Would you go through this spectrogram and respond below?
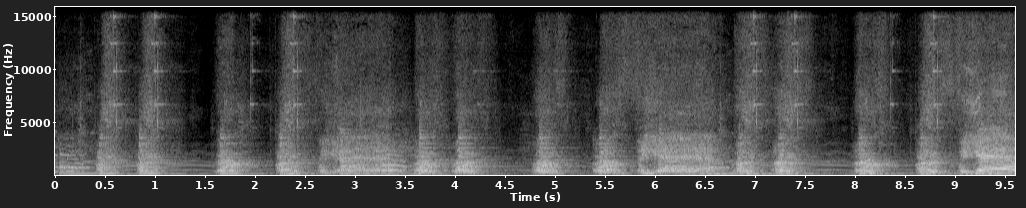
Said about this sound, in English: And, well, so he says, there sure are a lot of dogs out this evening.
